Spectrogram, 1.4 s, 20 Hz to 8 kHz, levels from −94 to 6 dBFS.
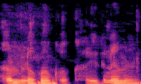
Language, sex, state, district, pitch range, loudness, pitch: Hindi, male, Jharkhand, Sahebganj, 125-130 Hz, -19 LUFS, 125 Hz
